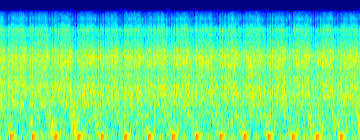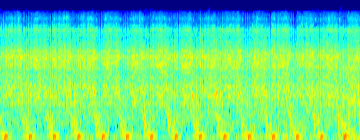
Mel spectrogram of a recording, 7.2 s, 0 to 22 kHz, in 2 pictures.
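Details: Yanmar 1GM single-cylinder marine diesel from a sailboat, throttle opened: steady cranking at about two compression beats a second, never catches; cranks, no start.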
